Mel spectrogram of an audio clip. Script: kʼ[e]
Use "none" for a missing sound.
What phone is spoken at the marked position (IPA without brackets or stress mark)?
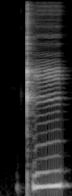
i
